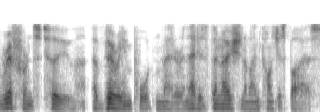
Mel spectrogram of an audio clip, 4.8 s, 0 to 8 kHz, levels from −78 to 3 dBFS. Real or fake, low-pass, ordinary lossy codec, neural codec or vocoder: fake; 7.2 kHz; AAC, 16 kbps; codec, 16 kHz, about 1 kbps, DyCAST, with the encoder's durations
